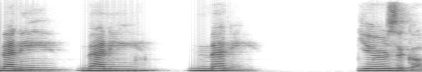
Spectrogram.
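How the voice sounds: Using a put-on character voice, a female-sounding speaker rumbles along at a very slow pace and a medium pitch.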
